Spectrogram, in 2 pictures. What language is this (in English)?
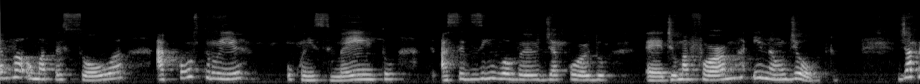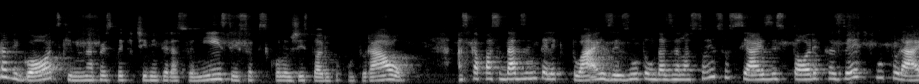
Portuguese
